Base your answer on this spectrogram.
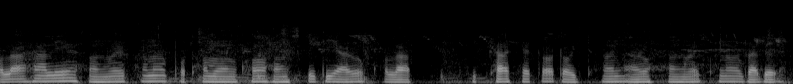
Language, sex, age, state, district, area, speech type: Assamese, male, 18-30, Assam, Sivasagar, rural, spontaneous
